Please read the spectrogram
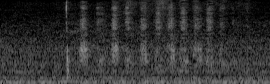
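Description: Scratch-off lottery ticket being scratched with the edge of a casino chip, a soft scraping in a run of short, quick strokes as the latex coating comes off.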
